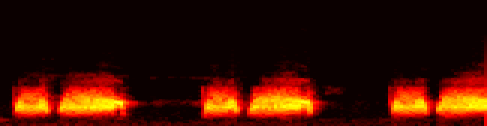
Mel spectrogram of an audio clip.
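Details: Decoy spotted dove in the Đồng Nai countryside of Vietnam, cooing to lure wild doves: a short note paired with a longer throaty coo, repeated three times at roughly one-second intervals.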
